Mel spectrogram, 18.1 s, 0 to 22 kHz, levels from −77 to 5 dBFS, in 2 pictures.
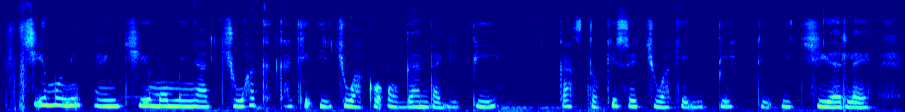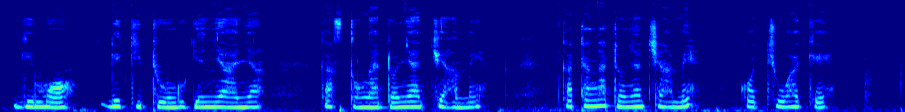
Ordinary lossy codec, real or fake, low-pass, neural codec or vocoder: none; real; none; none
